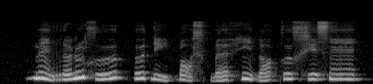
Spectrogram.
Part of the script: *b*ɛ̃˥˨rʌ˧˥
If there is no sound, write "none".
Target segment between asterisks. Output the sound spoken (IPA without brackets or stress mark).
b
